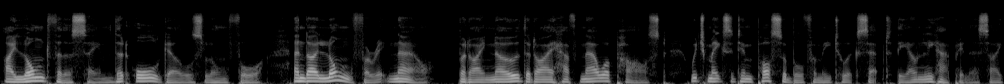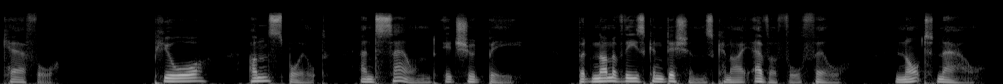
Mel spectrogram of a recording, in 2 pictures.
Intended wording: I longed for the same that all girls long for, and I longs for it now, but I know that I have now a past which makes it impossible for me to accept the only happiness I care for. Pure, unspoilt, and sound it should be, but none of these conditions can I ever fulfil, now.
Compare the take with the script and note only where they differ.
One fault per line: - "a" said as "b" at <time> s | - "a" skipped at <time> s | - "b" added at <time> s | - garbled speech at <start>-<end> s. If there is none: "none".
- "longs" said as "long" at 3.2 s
- "not" added at 19.0 s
